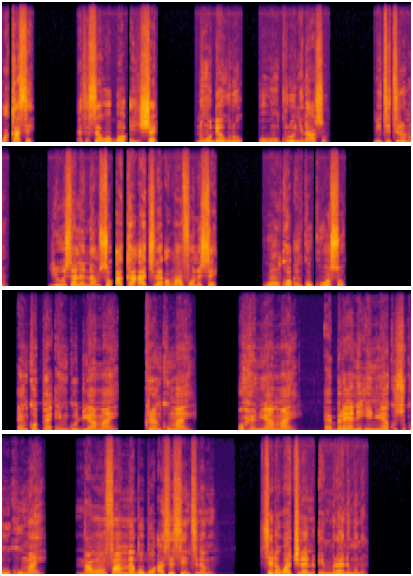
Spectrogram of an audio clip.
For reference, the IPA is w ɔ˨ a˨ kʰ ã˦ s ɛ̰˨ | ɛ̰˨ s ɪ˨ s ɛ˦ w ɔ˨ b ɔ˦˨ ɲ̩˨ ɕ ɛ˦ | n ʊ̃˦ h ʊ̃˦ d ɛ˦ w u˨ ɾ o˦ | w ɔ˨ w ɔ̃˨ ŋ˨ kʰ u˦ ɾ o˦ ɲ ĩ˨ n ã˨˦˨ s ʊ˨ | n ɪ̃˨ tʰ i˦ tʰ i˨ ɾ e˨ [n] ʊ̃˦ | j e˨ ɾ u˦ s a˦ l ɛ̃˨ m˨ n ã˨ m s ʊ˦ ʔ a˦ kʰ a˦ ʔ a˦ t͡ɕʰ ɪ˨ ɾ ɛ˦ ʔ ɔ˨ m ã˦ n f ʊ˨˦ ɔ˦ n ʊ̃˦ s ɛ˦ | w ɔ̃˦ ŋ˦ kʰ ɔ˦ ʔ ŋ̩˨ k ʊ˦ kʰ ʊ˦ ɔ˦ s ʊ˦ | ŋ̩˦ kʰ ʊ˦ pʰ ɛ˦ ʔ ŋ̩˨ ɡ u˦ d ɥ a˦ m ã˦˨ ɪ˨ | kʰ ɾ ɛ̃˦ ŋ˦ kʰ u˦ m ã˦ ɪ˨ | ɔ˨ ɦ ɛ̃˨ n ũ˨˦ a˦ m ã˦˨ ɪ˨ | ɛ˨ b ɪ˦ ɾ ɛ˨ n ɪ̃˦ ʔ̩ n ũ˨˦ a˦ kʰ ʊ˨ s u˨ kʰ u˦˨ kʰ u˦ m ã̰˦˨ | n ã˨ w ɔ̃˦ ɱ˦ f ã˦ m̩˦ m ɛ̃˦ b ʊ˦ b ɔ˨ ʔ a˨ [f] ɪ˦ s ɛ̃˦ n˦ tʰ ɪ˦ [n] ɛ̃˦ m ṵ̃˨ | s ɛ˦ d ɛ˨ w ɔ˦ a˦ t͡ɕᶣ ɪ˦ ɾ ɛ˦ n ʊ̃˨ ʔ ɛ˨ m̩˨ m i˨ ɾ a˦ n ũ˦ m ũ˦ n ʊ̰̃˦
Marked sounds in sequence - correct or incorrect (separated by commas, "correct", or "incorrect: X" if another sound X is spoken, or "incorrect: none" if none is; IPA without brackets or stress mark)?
correct, incorrect: s, correct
